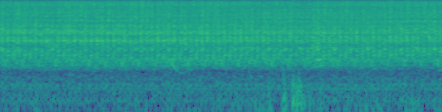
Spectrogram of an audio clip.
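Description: Tractor diesel engine idling steadily, with a brief thump about three and a half seconds in.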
